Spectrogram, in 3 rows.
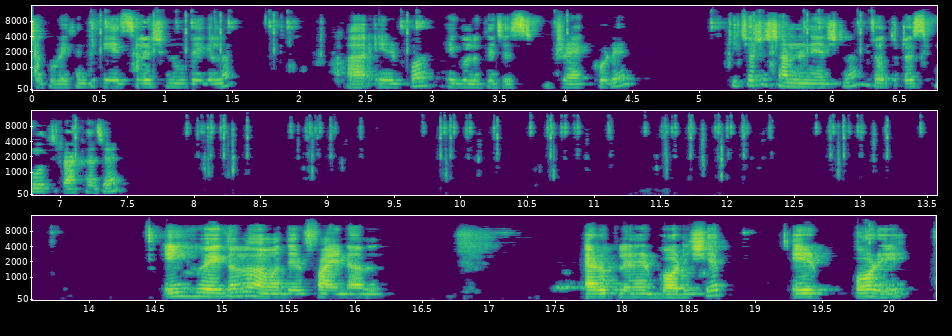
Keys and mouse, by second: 5.1 click, 5.1 typing, 8.1 click, 8.2 alt+shift+click, 8.5 click, 9.0 alt+shift+click, 9.3 click, 9.9 alt+shift+click, 10.7 click, 11.9 click, 13.0 alt+shift+click, 13.3 click, 13.7-19.0 drag.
